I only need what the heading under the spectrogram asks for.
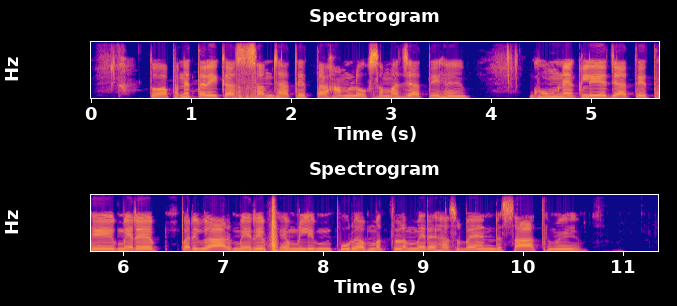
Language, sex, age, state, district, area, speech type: Hindi, female, 30-45, Uttar Pradesh, Jaunpur, rural, spontaneous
